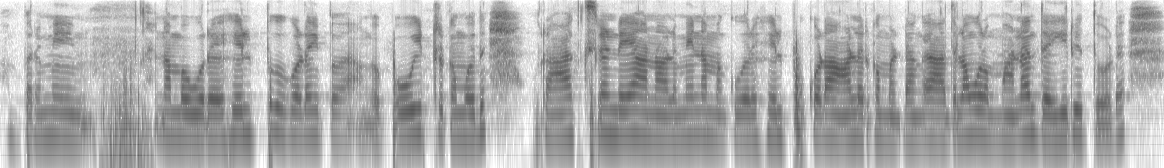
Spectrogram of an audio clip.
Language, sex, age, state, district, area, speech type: Tamil, female, 45-60, Tamil Nadu, Ariyalur, rural, spontaneous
